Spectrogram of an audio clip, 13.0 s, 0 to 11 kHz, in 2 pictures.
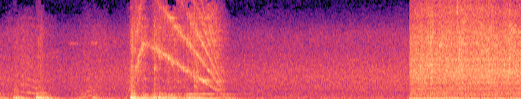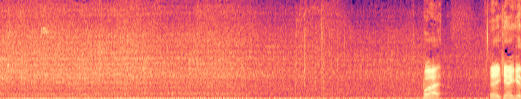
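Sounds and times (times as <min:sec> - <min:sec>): utv engine running: 0:05.1 - 0:13.0.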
